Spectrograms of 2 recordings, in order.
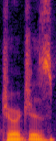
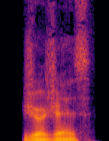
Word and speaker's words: Georges: So, Georges Kern, if I'm saying his name right, not Georges, but French, Georges Kern,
